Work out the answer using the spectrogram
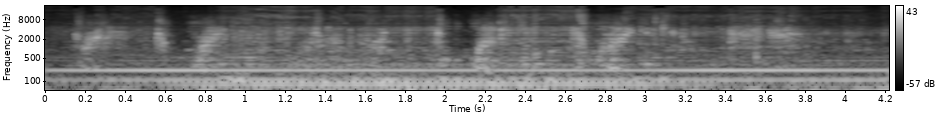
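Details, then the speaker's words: Caravan/RV hot water tank being refilled after anode rod change: steady water pump hum while open tap sputters and spits irregular bursts of air and water, purging air until constant flow shows tank is full; normal. "I've got the tap open and I'm purging all the air out and filling up my hot water tank. I don't know if you can hear or not, but my pump's filling it up, I can hear it."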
